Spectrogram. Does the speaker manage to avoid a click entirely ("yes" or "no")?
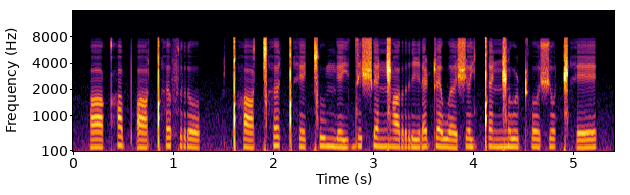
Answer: no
